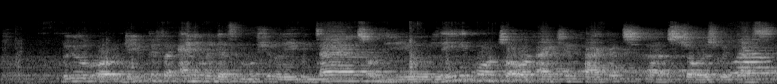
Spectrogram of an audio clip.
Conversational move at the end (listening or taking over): taking over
